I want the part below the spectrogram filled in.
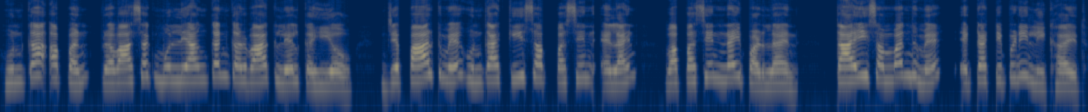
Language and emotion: Maithili, neutral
